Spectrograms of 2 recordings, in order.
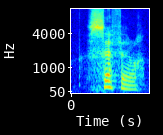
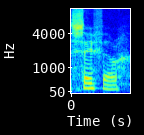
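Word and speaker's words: ספר: it's a segolate, which means that the accent's going to be on the second one. And the rounded resh, that word is sefer. So I told you, when I was young, I would have pronounced that sefer.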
